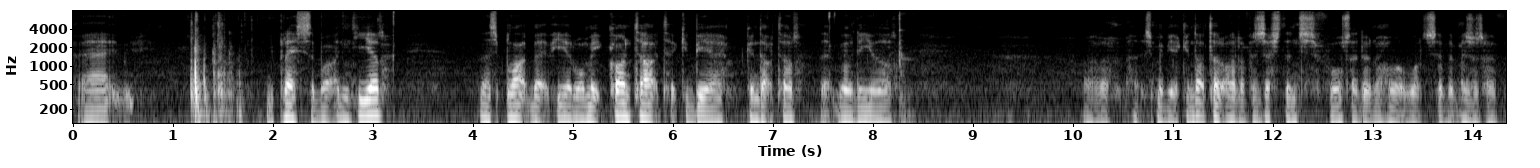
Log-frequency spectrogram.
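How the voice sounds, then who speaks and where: Distant, noisy recording of a halting man. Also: lowish voice, fairly even intonation, a little mellow. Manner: hesitant, halting, tentative. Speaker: hobbyist demonstrator in a homemade teardown video. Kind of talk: unscripted hands-on commentary, thinking aloud. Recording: distant mic, clearly noisy homemade recording.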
